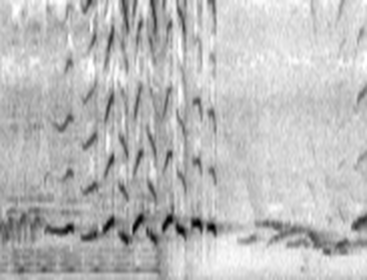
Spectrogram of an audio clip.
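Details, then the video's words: White-rumped shama song played to spur rival shamas into singing: a buzzy, reedy opening note, then about seven loud clear whistles in quick succession, a brief silence, and soft rising whistles. "Murai batu gacor AMPUH buat PANCINGAN murai batu agar bunyi JADIKAN burung murai EMOSI"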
